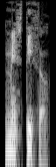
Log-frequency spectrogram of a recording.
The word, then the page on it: mestizo: Spanish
